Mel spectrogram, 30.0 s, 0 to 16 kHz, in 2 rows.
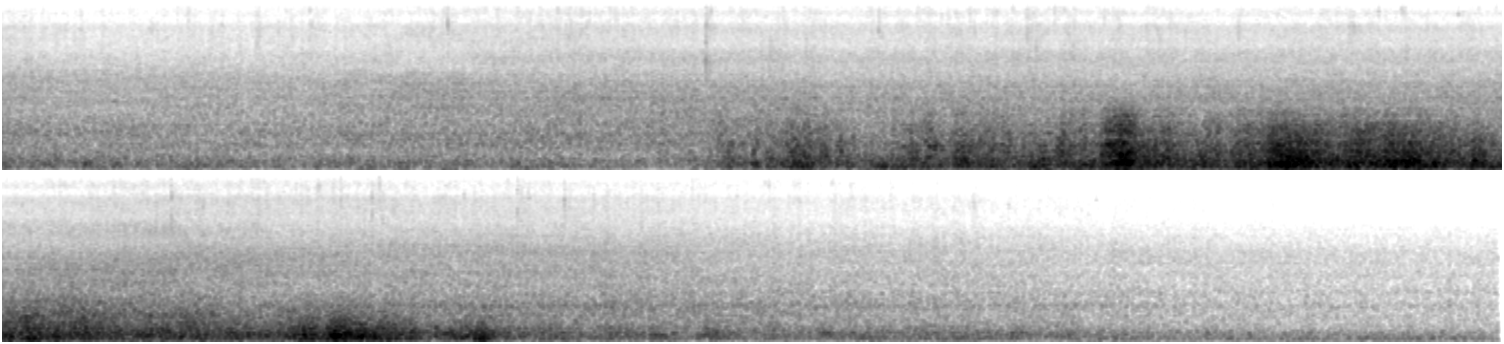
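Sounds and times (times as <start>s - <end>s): steady rain: 0.0s - 30.0s
thunder rumbling: 7.2s - 20.3s.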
